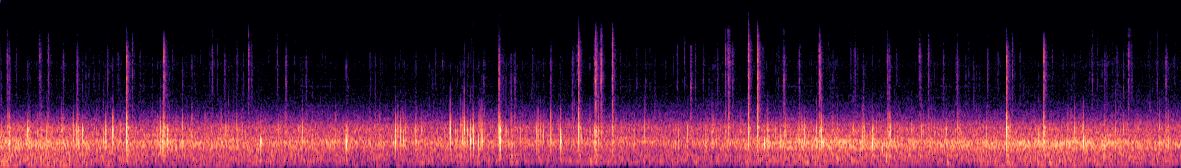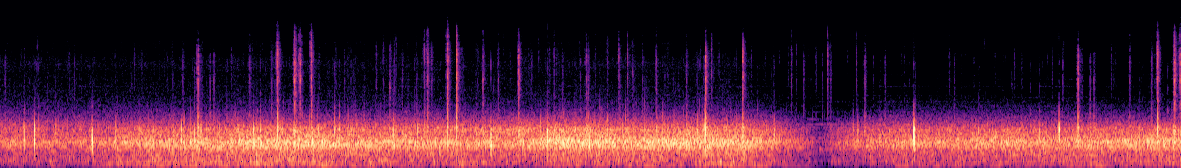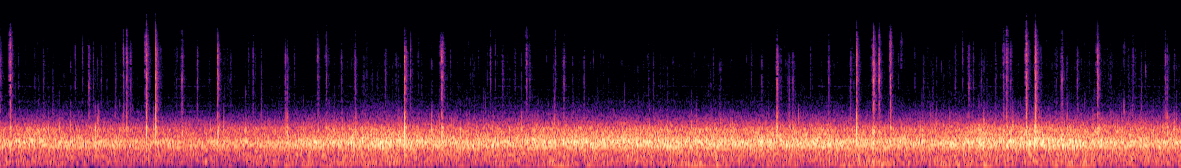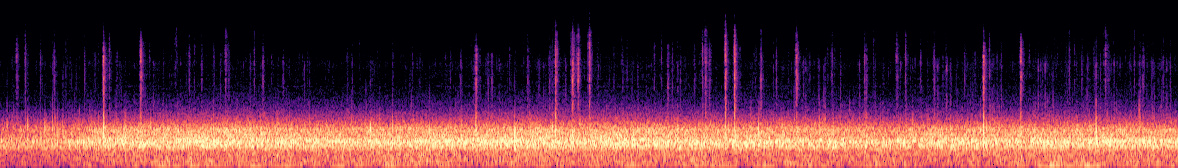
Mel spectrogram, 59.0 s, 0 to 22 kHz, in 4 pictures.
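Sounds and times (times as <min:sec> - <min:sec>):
muffled blizzard wind: 0:00.0 - 0:59.0
fireplace crackling and popping: 0:17.0 - 0:26.2, 0:30.5 - 0:36.6, 0:40.1 - 0:46.4.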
